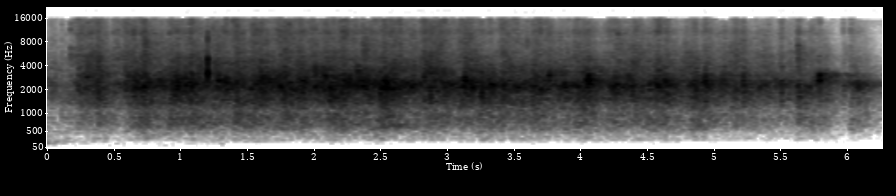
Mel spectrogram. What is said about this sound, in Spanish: Del otro aplauso fuerte.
